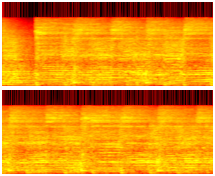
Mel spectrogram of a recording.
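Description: Live rock band playing an instrumental passage on electric guitars, bass guitar and drum kit, with a steady beat. The sound drops out briefly right at the start before the full band comes back in.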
